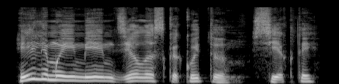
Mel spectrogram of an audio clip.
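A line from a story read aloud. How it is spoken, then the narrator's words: Thoughtful. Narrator (Russian): задумчиво высказала мысль Вилкина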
